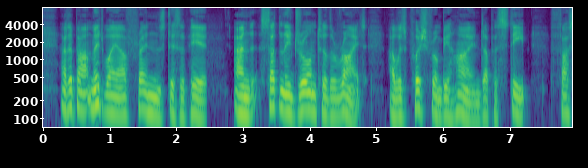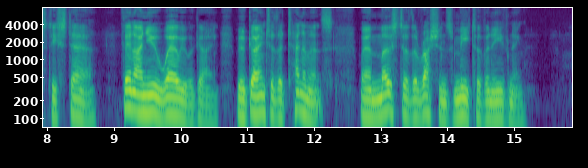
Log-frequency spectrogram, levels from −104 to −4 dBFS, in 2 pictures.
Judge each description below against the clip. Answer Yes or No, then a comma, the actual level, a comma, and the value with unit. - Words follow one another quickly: No, average, 165 wpm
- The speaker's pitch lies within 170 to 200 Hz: No, low, 110 Hz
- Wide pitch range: No, average, 3.9 semitones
